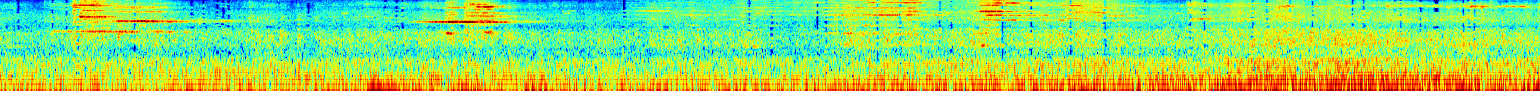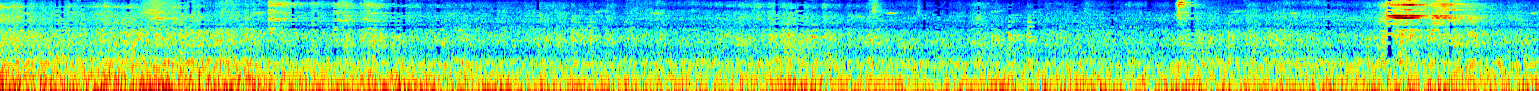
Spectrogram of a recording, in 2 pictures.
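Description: Double-stack intermodal freight train rolling past: a steady rumble of steel wheels on the rail, broken by brief high-pitched wheel squeals near the start, about three and a half seconds in, around seven seconds in, and again near the end.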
